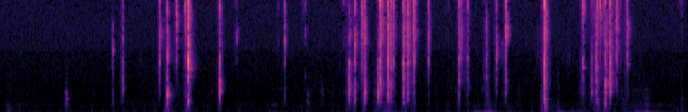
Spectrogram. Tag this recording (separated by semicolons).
crush; press; seat; smash; soda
